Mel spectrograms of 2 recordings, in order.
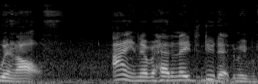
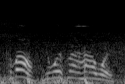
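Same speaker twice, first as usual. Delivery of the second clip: raised, higher warning call to the dog; 8 semitones higher, 4 dB quieter than usual. Real, not acted. Trucker warning his dog off the highway, higher call. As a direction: call him back from the road.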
